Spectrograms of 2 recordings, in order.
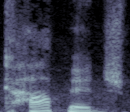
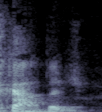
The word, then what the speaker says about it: Coppedge: a really dumb question I've always called you Bob copage but somebody recently pronounced your last name copage it's copage okay so um all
